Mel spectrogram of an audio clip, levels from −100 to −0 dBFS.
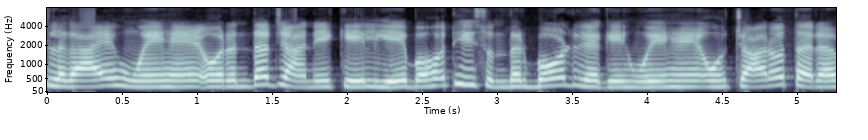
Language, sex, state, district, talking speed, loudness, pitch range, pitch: Hindi, female, Chhattisgarh, Kabirdham, 215 wpm, -13 LUFS, 210-235 Hz, 215 Hz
